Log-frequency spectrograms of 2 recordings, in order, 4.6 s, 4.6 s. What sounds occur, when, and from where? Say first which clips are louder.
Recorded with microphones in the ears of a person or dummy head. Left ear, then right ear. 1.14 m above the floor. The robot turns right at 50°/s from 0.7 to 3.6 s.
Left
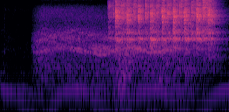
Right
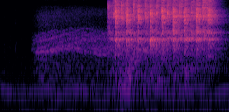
2.1 s a rattle: right 1 dB; 70° right (ahead or behind), 1.4 m; by 4.3 s centre (ahead or behind), 1.4 m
